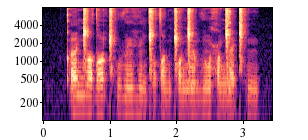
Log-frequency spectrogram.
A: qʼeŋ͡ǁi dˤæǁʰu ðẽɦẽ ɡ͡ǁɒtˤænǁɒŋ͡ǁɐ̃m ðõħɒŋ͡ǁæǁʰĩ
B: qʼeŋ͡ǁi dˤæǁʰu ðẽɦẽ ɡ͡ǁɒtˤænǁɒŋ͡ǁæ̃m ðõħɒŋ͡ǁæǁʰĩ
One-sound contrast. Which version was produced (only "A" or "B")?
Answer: B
